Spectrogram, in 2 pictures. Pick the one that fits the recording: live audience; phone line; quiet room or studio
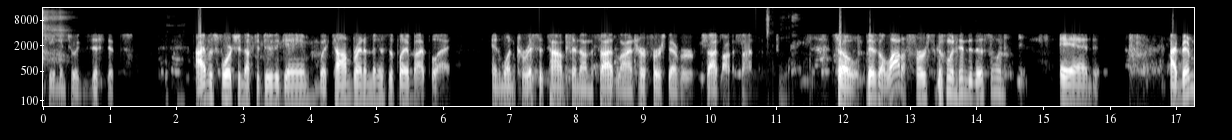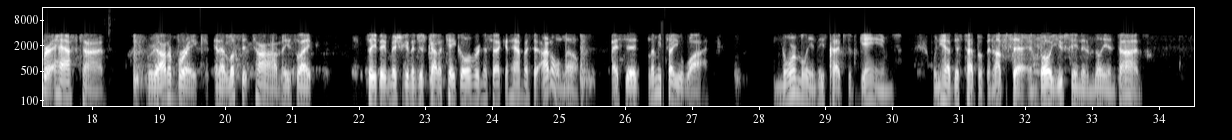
phone line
